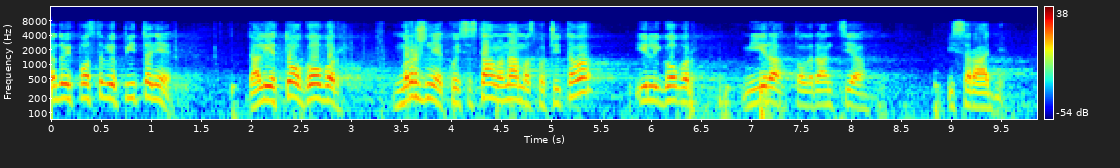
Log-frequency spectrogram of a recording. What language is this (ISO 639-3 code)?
srp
